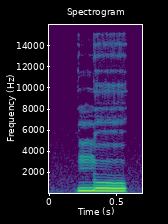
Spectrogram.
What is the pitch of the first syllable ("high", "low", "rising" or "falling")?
low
